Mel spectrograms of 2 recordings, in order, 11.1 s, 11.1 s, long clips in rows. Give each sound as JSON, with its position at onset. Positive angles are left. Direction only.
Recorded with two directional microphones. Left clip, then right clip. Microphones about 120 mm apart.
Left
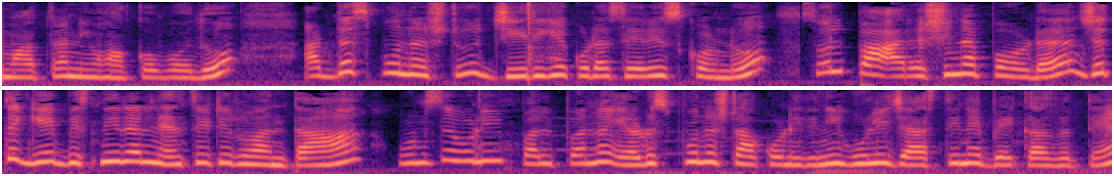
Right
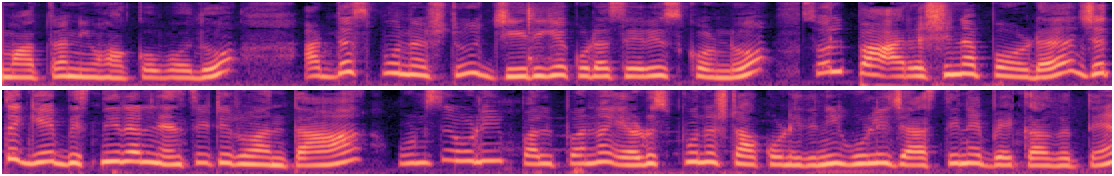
{"t": 0.0, "sound": "speech", "side_deg": -50}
